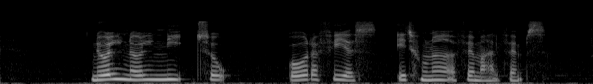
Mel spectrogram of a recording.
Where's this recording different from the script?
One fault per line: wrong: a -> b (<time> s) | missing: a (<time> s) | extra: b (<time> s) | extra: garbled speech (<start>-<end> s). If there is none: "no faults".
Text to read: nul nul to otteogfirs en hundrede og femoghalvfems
extra: ni (1.6 s)
wrong: en -> et (4.0 s)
